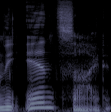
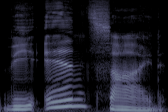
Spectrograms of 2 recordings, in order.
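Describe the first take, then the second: First: Said in the usual way. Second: INSIDE stretched out slowly; stress on INSIDE. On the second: A narrator's reading. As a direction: draw out "inside" as a key realization. Realization repeated with emphasis.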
